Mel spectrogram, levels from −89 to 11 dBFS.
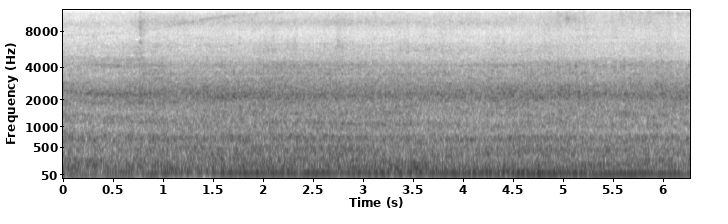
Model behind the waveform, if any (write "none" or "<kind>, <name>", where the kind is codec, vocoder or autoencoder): vocoder, BigVGAN v2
